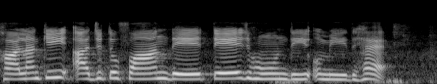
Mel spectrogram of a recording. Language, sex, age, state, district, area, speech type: Punjabi, female, 30-45, Punjab, Barnala, urban, read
